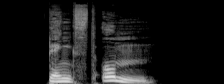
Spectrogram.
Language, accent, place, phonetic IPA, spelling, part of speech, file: German, Germany, Berlin, [ˌdɛŋkst ˈʊm], denkst um, verb, De-denkst um.ogg
- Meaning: second-person singular present of umdenken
